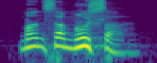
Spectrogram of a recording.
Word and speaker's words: Mansa Musa: Yes, Mansa Musa.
